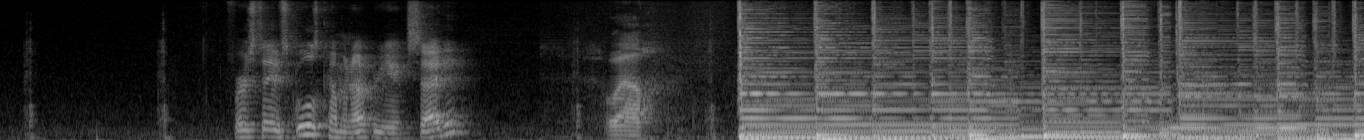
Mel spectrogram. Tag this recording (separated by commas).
Speech, Music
